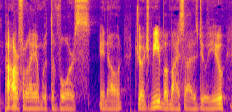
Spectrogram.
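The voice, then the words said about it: Imitates Yoda's voice. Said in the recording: “good impression”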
